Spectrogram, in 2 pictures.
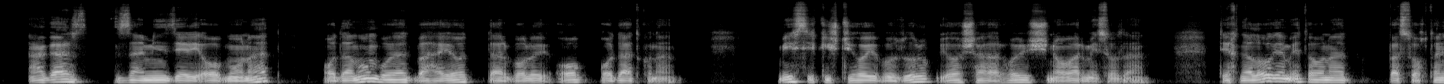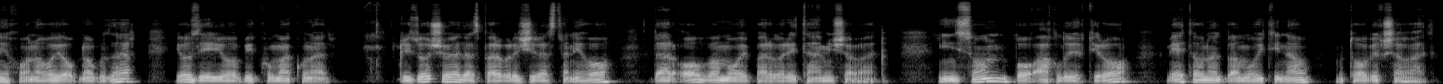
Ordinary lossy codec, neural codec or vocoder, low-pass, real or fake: none; none; 19.8 kHz; real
